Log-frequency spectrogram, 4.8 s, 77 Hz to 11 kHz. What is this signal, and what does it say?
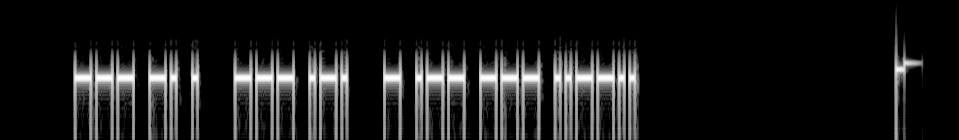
Morse code, heard as a keyed tone, about 44 wpm, 700 Hz. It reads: ONE OR TWO?
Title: Sentences from Top 100 Words 45wpm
